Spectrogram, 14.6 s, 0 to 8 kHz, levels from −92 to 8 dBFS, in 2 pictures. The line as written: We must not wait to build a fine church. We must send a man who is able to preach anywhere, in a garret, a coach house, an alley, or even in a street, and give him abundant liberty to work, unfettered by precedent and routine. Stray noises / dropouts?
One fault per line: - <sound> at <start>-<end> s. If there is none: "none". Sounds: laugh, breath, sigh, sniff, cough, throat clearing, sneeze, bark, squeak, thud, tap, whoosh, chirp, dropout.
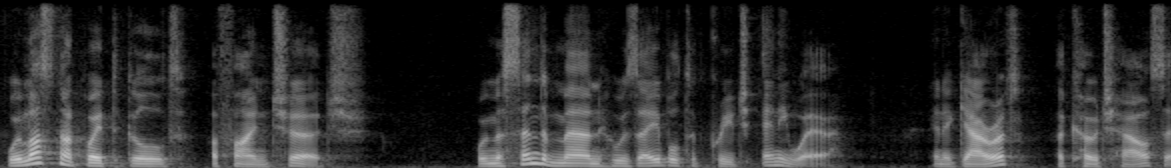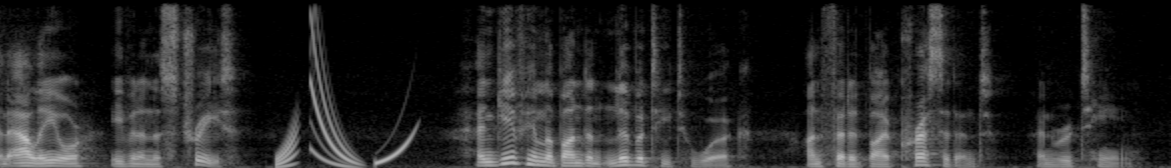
- chirp at 9.0-10.0 s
